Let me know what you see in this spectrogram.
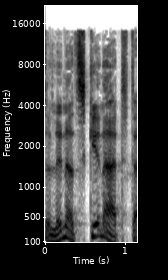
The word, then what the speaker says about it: Lynyrd Skynyrd: Wir feiern nämlich heute das Jubiläum 50 Jahre Pronounced Leonard Skinnert. Das Debütalbum der Südstaaten-Rocker kam nämlich am 13. August 1973 raus. Ein Debütalbum, das als Titel erstmal den Namen der Band in Lautschrift erklärt.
